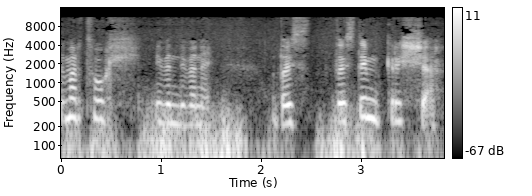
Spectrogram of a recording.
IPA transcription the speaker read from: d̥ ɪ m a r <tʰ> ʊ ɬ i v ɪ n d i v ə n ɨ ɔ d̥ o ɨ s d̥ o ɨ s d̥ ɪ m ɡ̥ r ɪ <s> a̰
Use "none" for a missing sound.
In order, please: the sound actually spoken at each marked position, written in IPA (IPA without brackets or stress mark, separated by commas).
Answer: tʰ, ʃ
